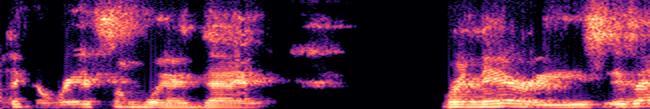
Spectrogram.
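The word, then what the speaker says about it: Rhaenys: around uh i think i read somewhere that renee's is that how you say her name yeah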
